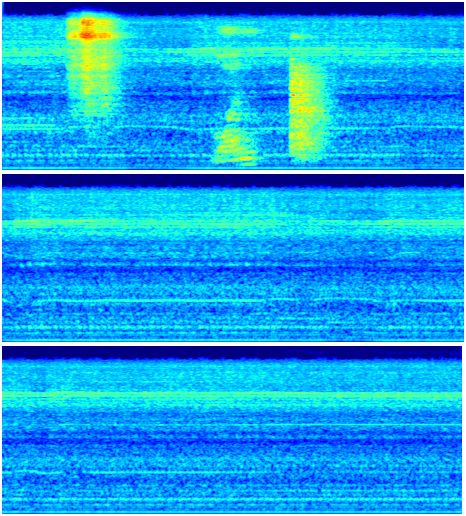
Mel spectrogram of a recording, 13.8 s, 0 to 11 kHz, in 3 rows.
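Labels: A quiet background noise sits about 15 dB below the sounds. At 0.64 seconds, a coin drops. Then, at 2.1 seconds, a voice says "One." Finally, at 2.87 seconds, an explosion can be heard.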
